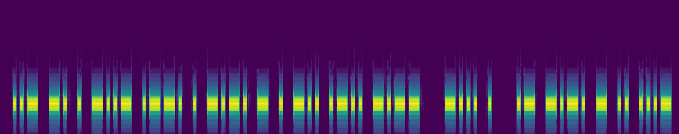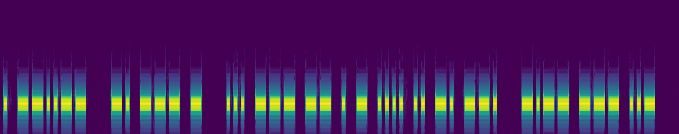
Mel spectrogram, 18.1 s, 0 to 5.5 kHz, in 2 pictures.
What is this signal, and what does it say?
Morse code, heard as a keyed tone, about 25 wpm, 600 Hz. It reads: UNEXPECTEDLY BE ACTIVE, NOT SOMETHING YOU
